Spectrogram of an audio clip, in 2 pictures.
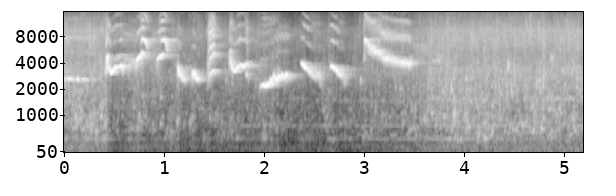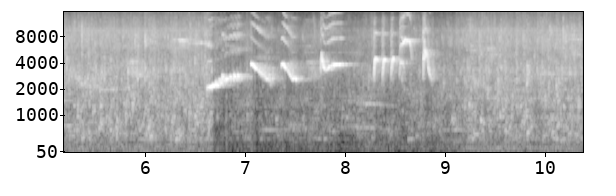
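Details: Orange-headed thrush singing in a very active, chattering manner, paired with water sounds as a lure to get silent thrushes singing: two loud bursts of varied, sharply rising and falling whistles, high and bright, with steady rushing water hiss between.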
